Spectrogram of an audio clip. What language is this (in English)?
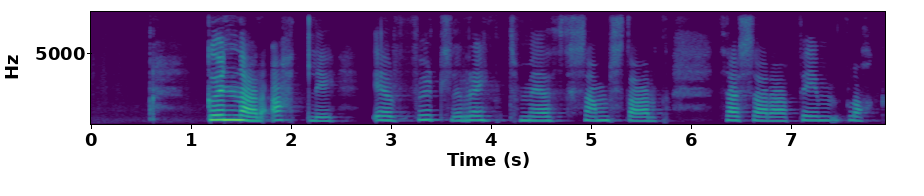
Icelandic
